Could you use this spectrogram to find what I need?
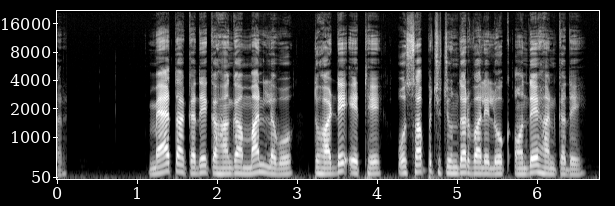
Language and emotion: Punjabi, neutral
